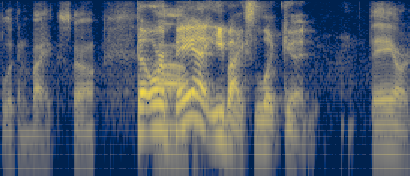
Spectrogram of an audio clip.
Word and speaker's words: Orbea: It's a Man, surprise, but it rhymes with Bea.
